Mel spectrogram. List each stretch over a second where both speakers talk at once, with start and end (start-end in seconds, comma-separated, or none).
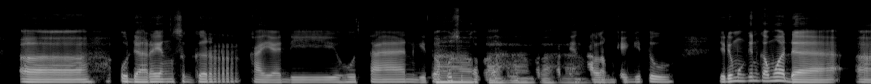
4.4-5.9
